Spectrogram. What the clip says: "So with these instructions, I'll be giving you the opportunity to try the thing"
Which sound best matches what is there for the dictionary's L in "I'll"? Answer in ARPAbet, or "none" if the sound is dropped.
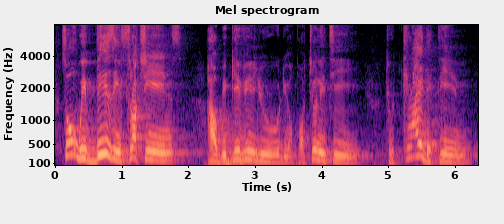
W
